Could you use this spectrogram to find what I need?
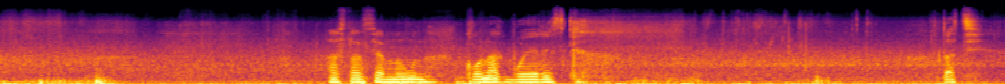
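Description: Footsteps crunch and rustle through dry fallen leaves.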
